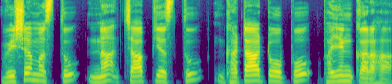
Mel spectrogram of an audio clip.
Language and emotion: Kannada, neutral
